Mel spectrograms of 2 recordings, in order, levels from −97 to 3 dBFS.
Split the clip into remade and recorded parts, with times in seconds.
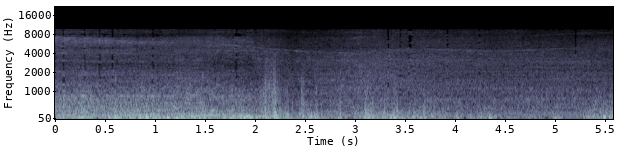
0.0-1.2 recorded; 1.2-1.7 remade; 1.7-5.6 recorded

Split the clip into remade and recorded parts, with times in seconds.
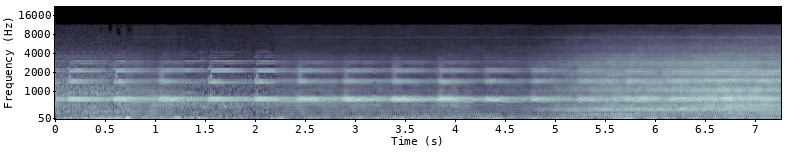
0.0-0.7 recorded; 0.7-1.3 remade; 1.3-2.2 recorded; 2.2-7.3 remade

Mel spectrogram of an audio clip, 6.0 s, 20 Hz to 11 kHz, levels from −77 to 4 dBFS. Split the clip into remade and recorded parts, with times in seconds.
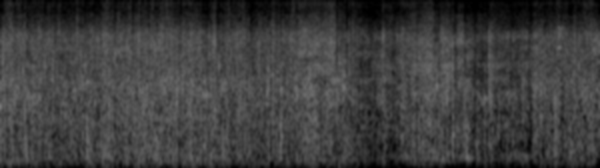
0.0-3.0 recorded; 3.0-5.4 remade; 5.4-6.0 recorded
